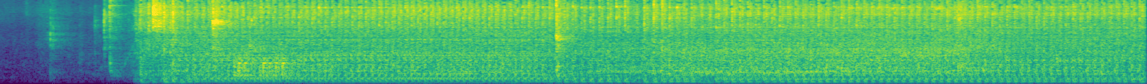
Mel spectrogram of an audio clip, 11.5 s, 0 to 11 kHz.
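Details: Pubert wheeled brush cutter with Honda GCV160 engine, after repairing the broken exhaust-valve rocker arm, adjusting tappets and changing oil: starts and settles into a quick, steady, even single-cylinder beat, about 3.5 pulses a second; now runs normally.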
